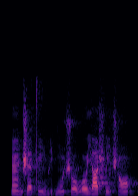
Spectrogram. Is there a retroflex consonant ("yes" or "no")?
no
